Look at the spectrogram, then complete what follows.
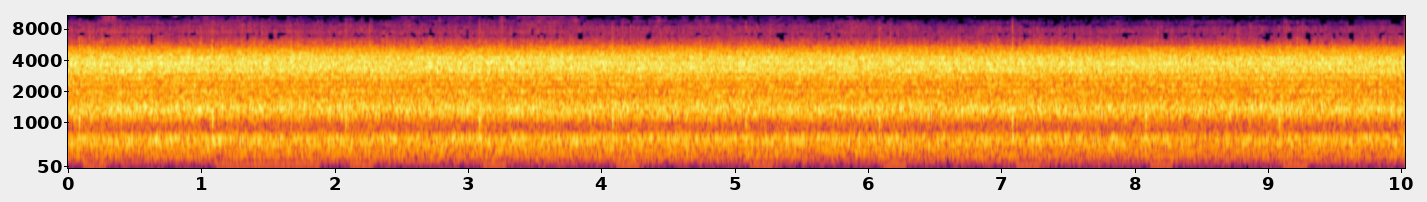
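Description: XHDATA D-109 portable shortwave radio tuned to the WWV time station on 25 MHz: steady static hiss with a faint tick every second. Under it a low hum pulses once a second in short and long pulses, WWV's 100 Hz time code.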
